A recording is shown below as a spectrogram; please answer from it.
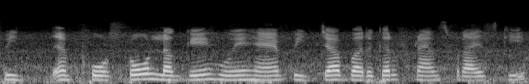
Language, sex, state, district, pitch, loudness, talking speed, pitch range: Hindi, male, Chandigarh, Chandigarh, 210 Hz, -16 LUFS, 115 wpm, 200-215 Hz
